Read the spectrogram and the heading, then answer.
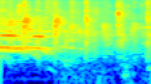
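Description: An audience claps in a steady, scattered patter of many hands, with a brief tonal hum at the start and faint voices mixed in under the applause.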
